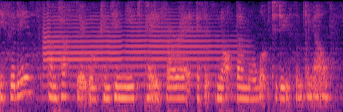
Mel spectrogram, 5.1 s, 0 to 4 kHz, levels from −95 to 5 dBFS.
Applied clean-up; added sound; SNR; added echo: none; Trumpet; 11 dB; reverberation time 0.2 s.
